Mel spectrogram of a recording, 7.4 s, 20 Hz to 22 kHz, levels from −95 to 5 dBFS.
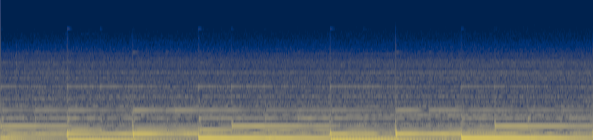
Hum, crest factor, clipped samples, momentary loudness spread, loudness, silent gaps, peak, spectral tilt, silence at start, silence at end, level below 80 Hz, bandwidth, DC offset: none; 12 dB; under 0.1%; 9 LU; -20 LUFS; none; -6 dBFS; -12 dB/octave; 0 s; 0 s; -26 dBFS; 3.6 kHz; under 0.1%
